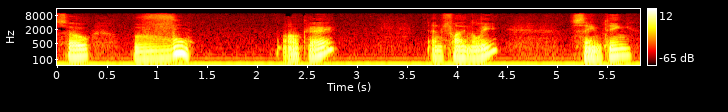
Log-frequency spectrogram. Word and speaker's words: vous: Same thing, final S is not pronounced, so vous.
